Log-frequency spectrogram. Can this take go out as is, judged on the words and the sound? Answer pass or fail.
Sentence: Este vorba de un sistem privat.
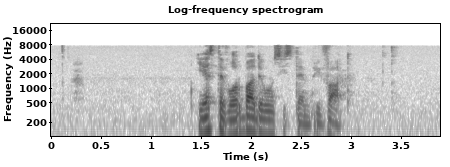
pass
